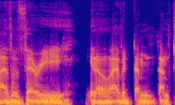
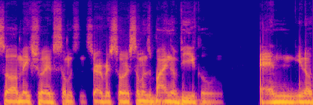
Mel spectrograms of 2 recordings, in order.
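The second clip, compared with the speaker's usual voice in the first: usual speaking voice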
